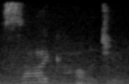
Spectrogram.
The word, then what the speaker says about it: psychology: to do the opposite reverse psychology remember it's pronounced sigh so that's how people's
